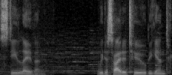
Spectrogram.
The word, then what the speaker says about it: Stilleven: and it means still life and it's actually pronounced steel avin we decided to begin to kind of look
